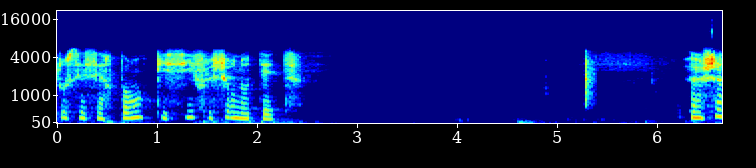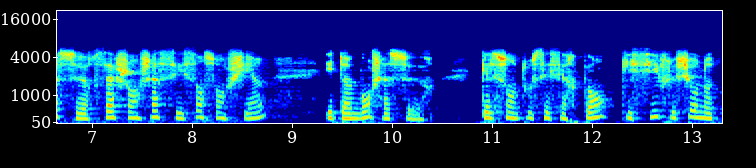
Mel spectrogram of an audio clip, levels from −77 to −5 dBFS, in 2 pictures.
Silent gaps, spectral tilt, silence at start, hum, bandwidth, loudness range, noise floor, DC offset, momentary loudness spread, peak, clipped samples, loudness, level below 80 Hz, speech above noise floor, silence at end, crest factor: none; -4.5 dB/octave; 0 s; none; 12 kHz; 20 LU; under -90 dBFS; under 0.1%; 14 LU; 0 dBFS; under 0.1%; -23 LUFS; -62 dBFS; over 64 dB; 0.1 s; 28 dB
